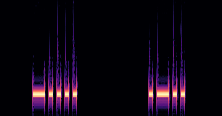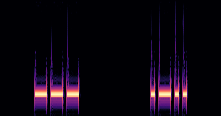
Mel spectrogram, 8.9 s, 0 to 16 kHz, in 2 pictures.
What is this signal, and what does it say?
Morse code, heard as a keyed tone, about 15 wpm, spaced as for 5 wpm, 700 Hz. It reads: 6LOL
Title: USA Call Signs - 5 Characters - 6x Character Spacing - 15wpm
